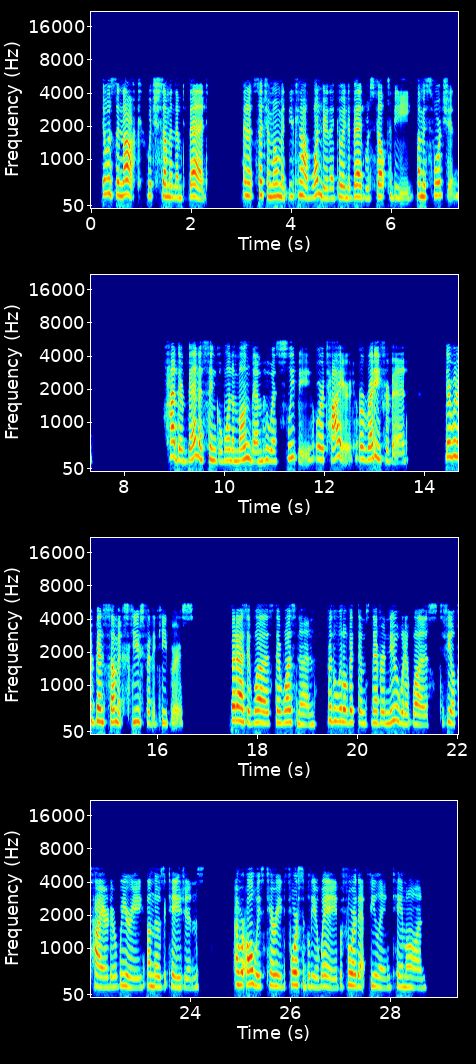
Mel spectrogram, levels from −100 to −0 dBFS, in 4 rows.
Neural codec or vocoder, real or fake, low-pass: codec, 16 kHz, 8 kbps, FreqCodec, larger model; fake; 5.4 kHz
